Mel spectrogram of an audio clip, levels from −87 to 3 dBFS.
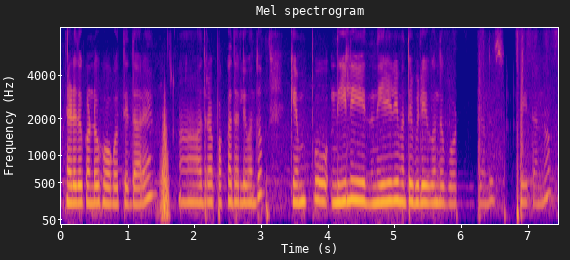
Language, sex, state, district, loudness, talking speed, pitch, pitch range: Kannada, female, Karnataka, Dharwad, -22 LUFS, 115 wpm, 235 Hz, 230-245 Hz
